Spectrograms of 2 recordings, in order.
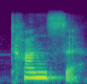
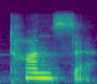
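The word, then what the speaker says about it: tânisi: Okay, so here's how you say hello in Cree, and it's pronounced tanse, tanse.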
